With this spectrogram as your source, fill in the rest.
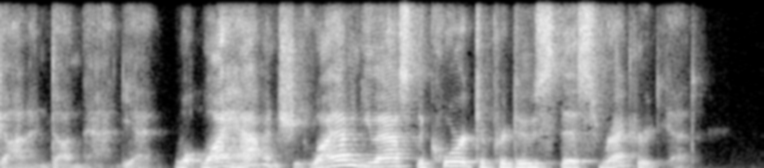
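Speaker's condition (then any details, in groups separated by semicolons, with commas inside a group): No condition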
